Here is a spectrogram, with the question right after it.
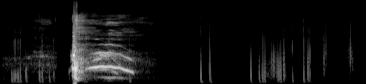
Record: cough_length: 3.7 s
cough_amplitude: 32768
cough_signal_mean_std_ratio: 0.3
survey_phase: alpha (2021-03-01 to 2021-08-12)
age: 65+
gender: Male
wearing_mask: 'No'
symptom_none: true
smoker_status: Ex-smoker
respiratory_condition_asthma: false
respiratory_condition_other: false
recruitment_source: REACT
submission_delay: 2 days
covid_test_result: Negative
covid_test_method: RT-qPCR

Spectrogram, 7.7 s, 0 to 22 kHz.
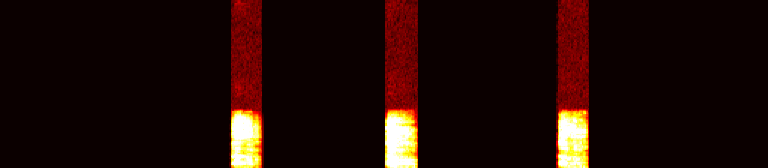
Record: exhalation_length: 7.7 s
exhalation_amplitude: 5420
exhalation_signal_mean_std_ratio: 0.23
survey_phase: alpha (2021-03-01 to 2021-08-12)
age: 45-64
gender: Male
wearing_mask: 'No'
symptom_none: true
smoker_status: Ex-smoker
respiratory_condition_asthma: false
respiratory_condition_other: false
recruitment_source: REACT
submission_delay: 2 days
covid_test_result: Negative
covid_test_method: RT-qPCR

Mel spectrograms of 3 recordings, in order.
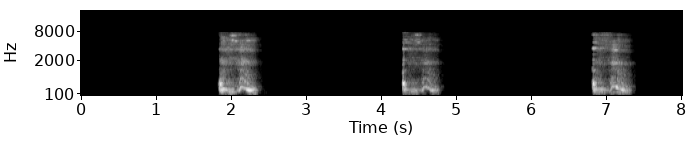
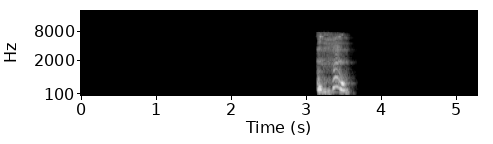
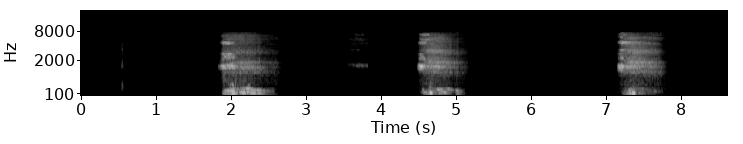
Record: three_cough_length: 8.0 s
three_cough_amplitude: 27473
three_cough_signal_mean_std_ratio: 0.25
cough_length: 5.3 s
cough_amplitude: 27001
cough_signal_mean_std_ratio: 0.18
exhalation_length: 8.6 s
exhalation_amplitude: 8956
exhalation_signal_mean_std_ratio: 0.32
survey_phase: beta (2021-08-13 to 2022-03-07)
age: 65+
gender: Female
wearing_mask: 'No'
symptom_none: true
smoker_status: Current smoker (1 to 10 cigarettes per day)
respiratory_condition_asthma: false
respiratory_condition_other: false
recruitment_source: REACT
submission_delay: 0 days
covid_test_result: Negative
covid_test_method: RT-qPCR
influenza_a_test_result: Negative
influenza_b_test_result: Negative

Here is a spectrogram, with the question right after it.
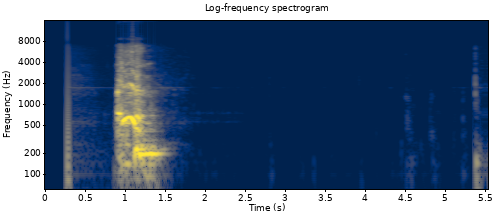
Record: cough_length: 5.5 s
cough_amplitude: 32768
cough_signal_mean_std_ratio: 0.27
survey_phase: beta (2021-08-13 to 2022-03-07)
age: 65+
gender: Male
wearing_mask: 'No'
symptom_none: true
smoker_status: Ex-smoker
respiratory_condition_asthma: false
respiratory_condition_other: false
recruitment_source: REACT
submission_delay: 1 day
covid_test_result: Negative
covid_test_method: RT-qPCR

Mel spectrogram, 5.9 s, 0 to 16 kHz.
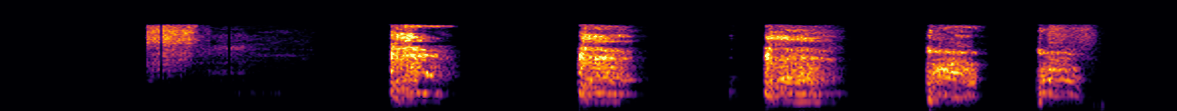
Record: three_cough_length: 5.9 s
three_cough_amplitude: 28492
three_cough_signal_mean_std_ratio: 0.4
survey_phase: beta (2021-08-13 to 2022-03-07)
age: 18-44
gender: Male
wearing_mask: 'No'
symptom_cough_any: true
symptom_runny_or_blocked_nose: true
symptom_fatigue: true
symptom_onset: 3 days
smoker_status: Never smoked
respiratory_condition_asthma: false
respiratory_condition_other: false
recruitment_source: Test and Trace
submission_delay: 2 days
covid_test_result: Positive
covid_test_method: RT-qPCR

